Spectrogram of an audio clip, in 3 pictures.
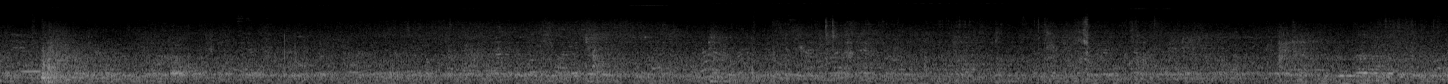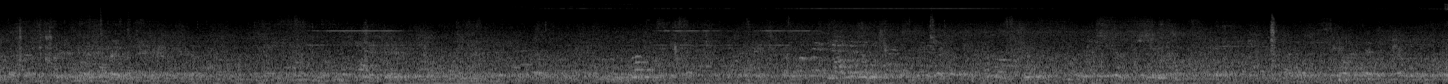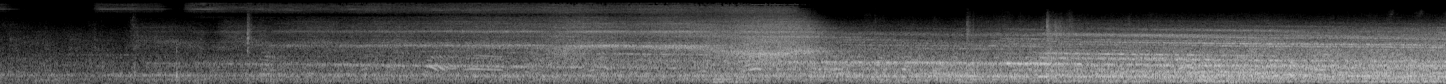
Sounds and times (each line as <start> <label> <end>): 0.0 people are actively walking 34.5
0.0 people talking on the platform 43.4
16.1 the train leaves 43.4
28.9 the train pulls up 43.4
